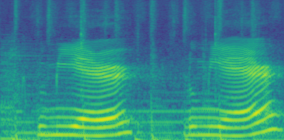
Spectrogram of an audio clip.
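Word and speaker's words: Lumière: Lumiere Factory, atau enggak Lumiere itu bahasa Prancis, jadi bacanya lidahnya naik R kalau di Prancis ya, jadinya Lumiere.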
